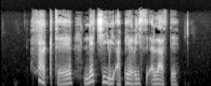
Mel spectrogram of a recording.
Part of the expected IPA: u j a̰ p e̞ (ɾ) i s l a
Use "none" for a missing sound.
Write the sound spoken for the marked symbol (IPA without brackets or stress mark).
ɾ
